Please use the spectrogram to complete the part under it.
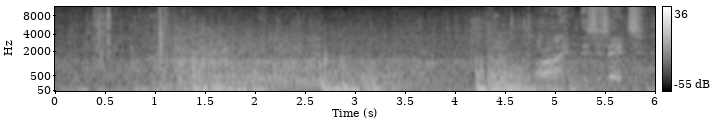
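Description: Aircraft engines drone loudly overhead.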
